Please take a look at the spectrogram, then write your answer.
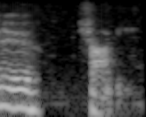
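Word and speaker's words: Jenő: second one is yeah new shocky I know it looks like Gino it's spelled je and oh but it's trust me on that one and yeah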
